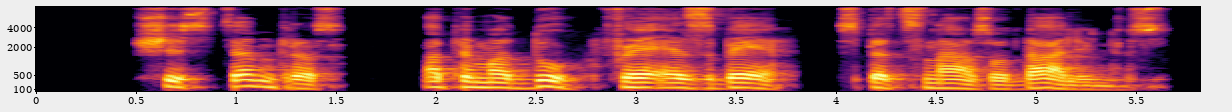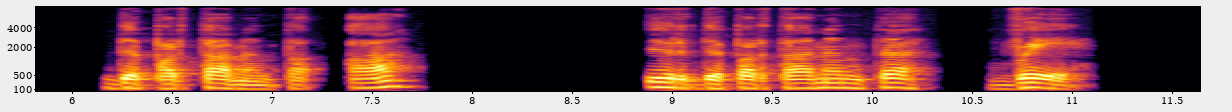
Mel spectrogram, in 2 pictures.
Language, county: Lithuanian, Alytus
